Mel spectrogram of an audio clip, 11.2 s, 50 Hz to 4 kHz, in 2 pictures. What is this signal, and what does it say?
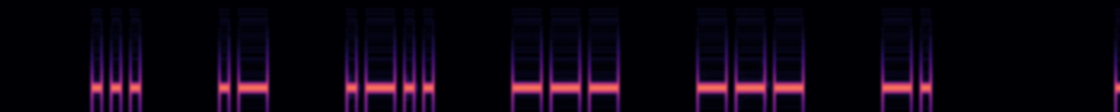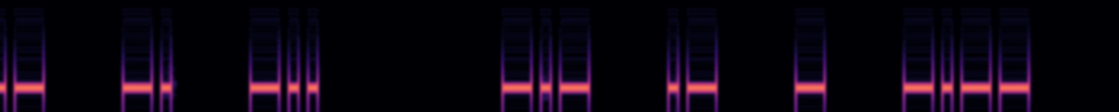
Morse code, heard as a keyed tone, about 25 wpm, spaced as for 15 wpm, 550 Hz. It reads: SALOON AND KATY
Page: news-headlines-in-morse-code-at-15-wpm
